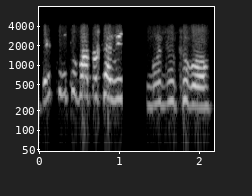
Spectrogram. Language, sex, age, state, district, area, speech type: Odia, female, 60+, Odisha, Angul, rural, conversation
